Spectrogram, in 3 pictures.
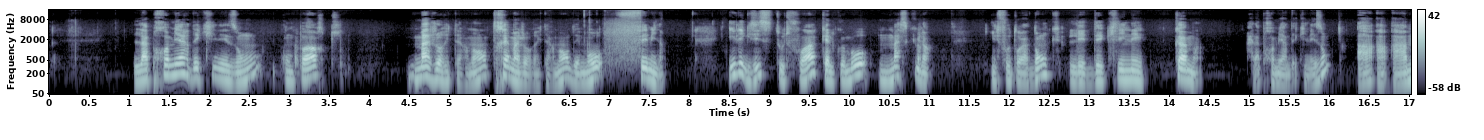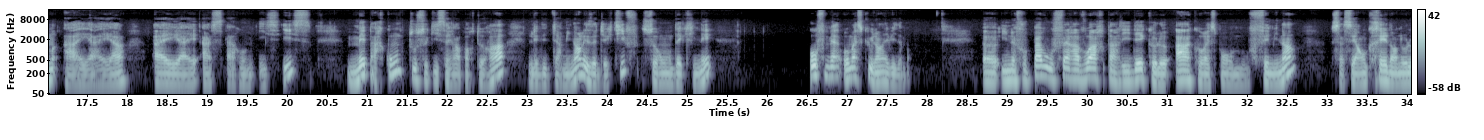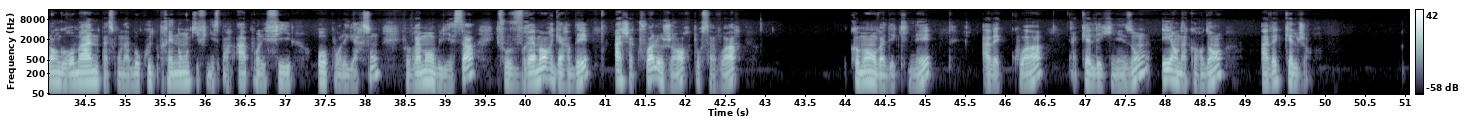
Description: Mémos vocaux pour le latin
Pardon par avance pour les petites hésitations, erreurs de langues et autres zozotements ! =)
